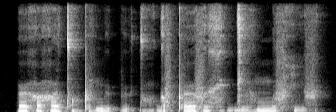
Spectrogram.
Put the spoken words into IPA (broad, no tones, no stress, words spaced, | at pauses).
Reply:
œhʌhʌltʼɔ̤ pʼe̤mʉʔpʉʔ t̪ɔ̤ ɡʌfpʼœfɘ xe̤ɡdilə̤mːɘf hif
